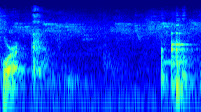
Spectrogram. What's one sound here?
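A lid clatters onto a pot.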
